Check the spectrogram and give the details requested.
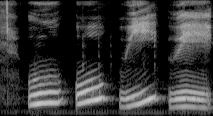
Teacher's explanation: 입술을 둥글게 모아서 내는 소리를 원순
